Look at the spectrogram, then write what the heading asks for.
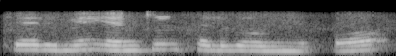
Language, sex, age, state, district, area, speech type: Tamil, female, 30-45, Tamil Nadu, Erode, rural, conversation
